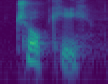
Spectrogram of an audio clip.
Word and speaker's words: csoki: Or for short, csoki.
